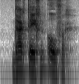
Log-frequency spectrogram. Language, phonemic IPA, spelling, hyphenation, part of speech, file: Dutch, /ˌdaːr.teː.ɣə(n)ˈoː.vər/, daartegenover, daar‧te‧gen‧over, adverb, Nl-daartegenover.ogg
- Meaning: pronominal adverb form of tegenover + dat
